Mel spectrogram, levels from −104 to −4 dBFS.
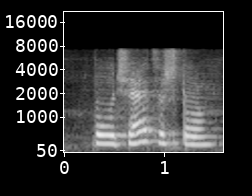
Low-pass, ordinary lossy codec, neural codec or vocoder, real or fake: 7.2 kHz; none; codec, 32 kHz, 1.9 kbps, SNAC; fake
